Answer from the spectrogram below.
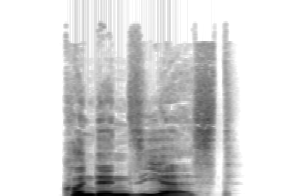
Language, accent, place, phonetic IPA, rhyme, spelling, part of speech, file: German, Germany, Berlin, [kɔndɛnˈziːɐ̯st], -iːɐ̯st, kondensierst, verb, De-kondensierst.ogg
- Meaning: second-person singular present of kondensieren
